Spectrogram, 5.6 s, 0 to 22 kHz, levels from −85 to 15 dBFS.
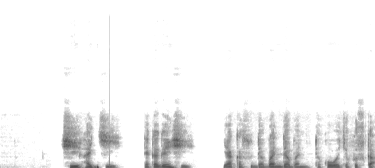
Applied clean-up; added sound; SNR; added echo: none; none; none; none.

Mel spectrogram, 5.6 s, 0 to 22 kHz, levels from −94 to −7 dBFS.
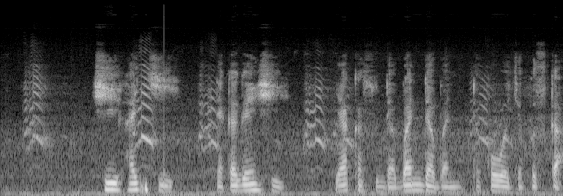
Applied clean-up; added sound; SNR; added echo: none; Gull, seagull; 11 dB; none.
